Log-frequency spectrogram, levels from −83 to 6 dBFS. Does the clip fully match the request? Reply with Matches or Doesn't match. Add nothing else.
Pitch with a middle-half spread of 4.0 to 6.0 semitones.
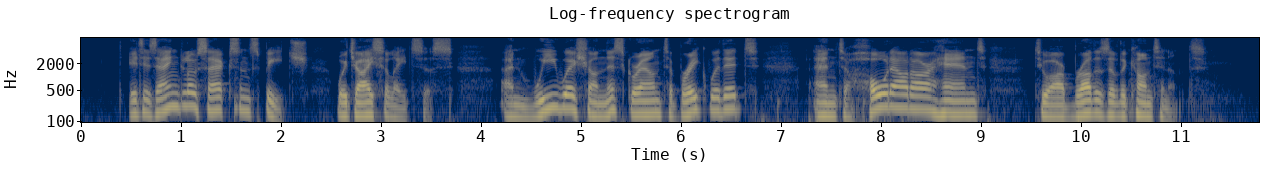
Matches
